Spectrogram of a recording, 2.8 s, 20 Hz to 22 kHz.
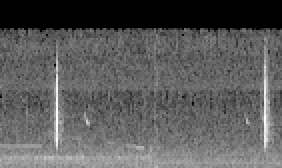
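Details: Tarbagan, the Mongolian marmot, recorded in the Khan Khukhii range of Mongolia on 31 July 2010. Two brief, piercing high-pitched calls about two seconds apart over a quiet background.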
